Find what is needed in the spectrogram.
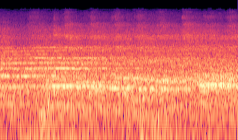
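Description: Ice rink ambience, echoing in the arena: distant voices of spectators and players over a steady background din.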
